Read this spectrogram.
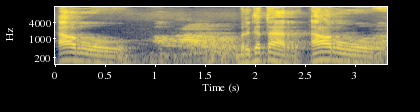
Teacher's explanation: getarannya itu tersembunyi, tidak seperti kita mengucapkan R. Ya kalau R itu kan jelas ya.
